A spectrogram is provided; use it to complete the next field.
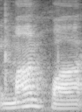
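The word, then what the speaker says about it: manhwa: to hear about Smaug why a man wah it is spelled ma n WH a is basically just the Korean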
